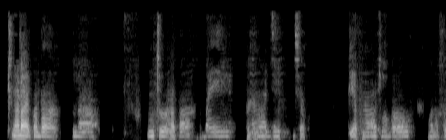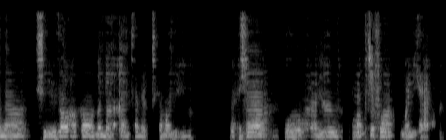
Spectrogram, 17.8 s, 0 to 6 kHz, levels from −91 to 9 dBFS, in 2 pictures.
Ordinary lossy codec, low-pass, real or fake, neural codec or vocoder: MP3, 32 kbps; 5.4 kHz; fake; codec, 44.1 kHz, 1.7 kbps, Pupu-Codec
